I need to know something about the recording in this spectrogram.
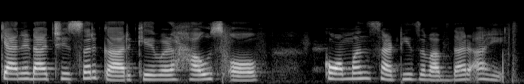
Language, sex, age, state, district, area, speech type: Marathi, female, 18-30, Maharashtra, Nanded, rural, read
